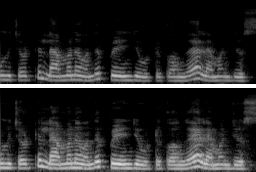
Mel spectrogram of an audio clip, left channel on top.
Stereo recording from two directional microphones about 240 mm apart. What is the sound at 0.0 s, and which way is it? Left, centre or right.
Speech, left.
